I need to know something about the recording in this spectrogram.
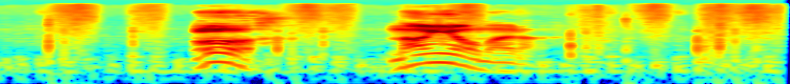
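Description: A man calls out a question in a firm voice.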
